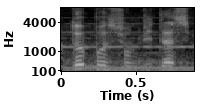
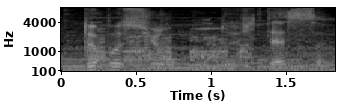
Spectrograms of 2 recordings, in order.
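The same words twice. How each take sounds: First: It is said at normal speed. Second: It is said more slowly.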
